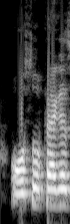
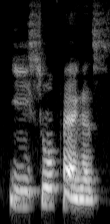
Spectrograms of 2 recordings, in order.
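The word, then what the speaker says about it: oesophagus: इसको बोलते हैं ईसो ओसो क्यों लिख रहे हो? अरे स्पेलिंग यही होती है इसकी। ओसोफेगस नहीं बोलते इसको। ई ई ईसोफेगस।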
